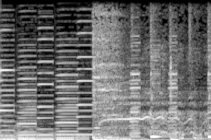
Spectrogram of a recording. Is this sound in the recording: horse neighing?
yes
